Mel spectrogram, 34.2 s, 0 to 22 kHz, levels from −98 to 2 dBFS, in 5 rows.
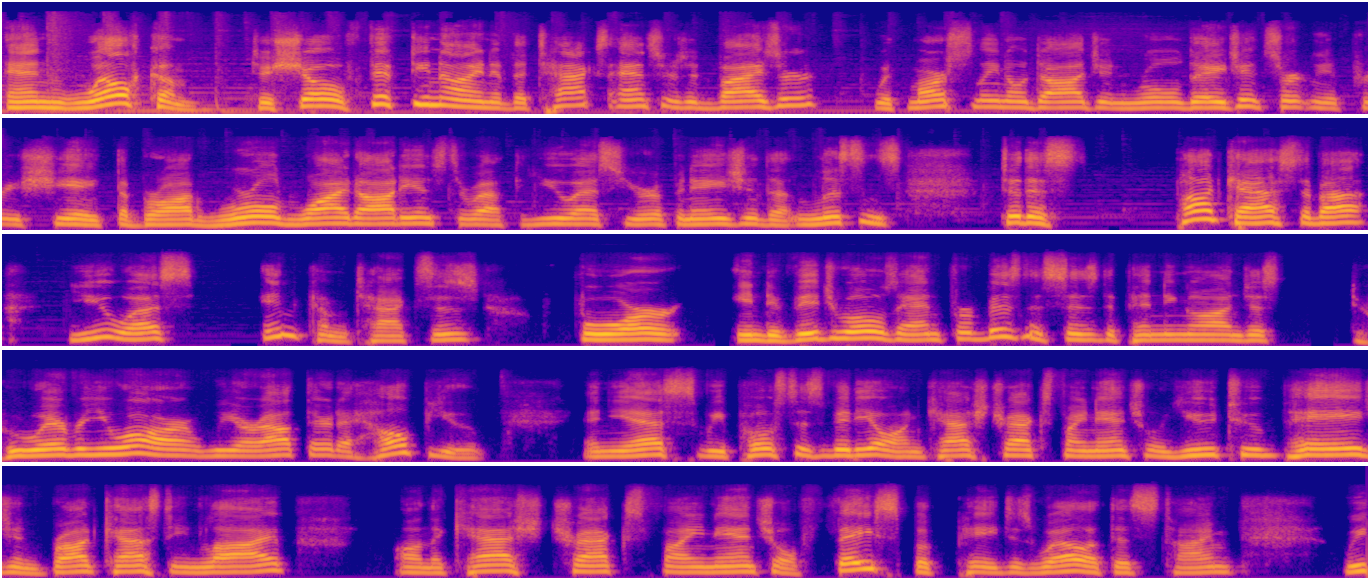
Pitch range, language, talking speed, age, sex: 150-180 Hz, English, 145 wpm, 50-69, male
